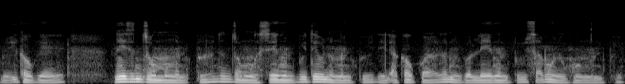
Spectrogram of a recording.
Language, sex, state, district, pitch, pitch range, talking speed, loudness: Wancho, male, Arunachal Pradesh, Longding, 100 Hz, 95-110 Hz, 65 wpm, -20 LUFS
